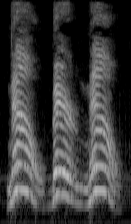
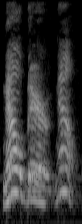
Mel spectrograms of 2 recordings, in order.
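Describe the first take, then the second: First: Loud shouted call to Bear; holler. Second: A lighter, half-voiced echo of the call; imagined call. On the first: Acted. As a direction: yell it out across the ice. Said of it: "I'm gonna holler out". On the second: A narrator's reading. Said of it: "waiting for Fox to call out to him".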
